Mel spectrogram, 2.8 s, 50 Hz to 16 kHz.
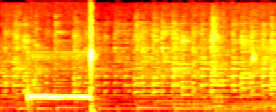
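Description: A loud, steady electronic telephone tone as a phone call is placed on the K104 morning radio show sounds for about half a second and ends in a sharp click, followed by a quieter sustained musical background with no speech.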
